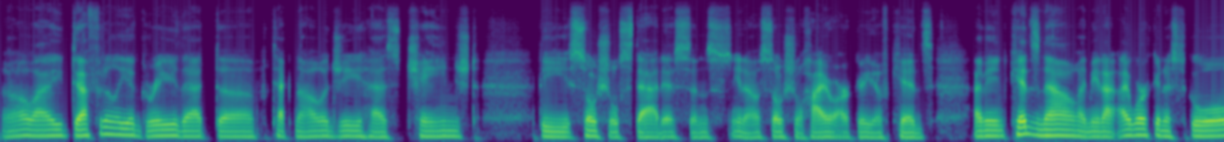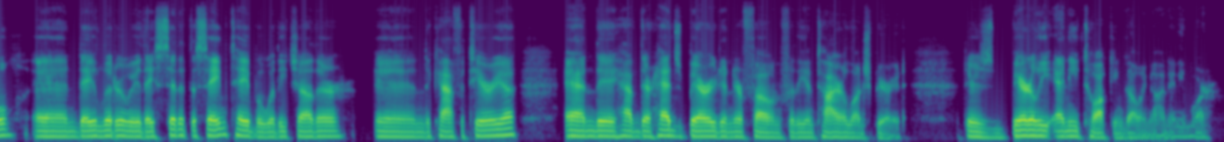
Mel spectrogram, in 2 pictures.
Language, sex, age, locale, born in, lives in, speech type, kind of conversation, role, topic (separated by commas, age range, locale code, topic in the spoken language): English, male, 50-54, en-US, United States, United States, conversation, unstructured, none, What childhood game or pastime do you still secretly love?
